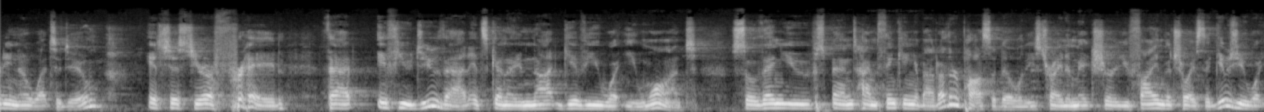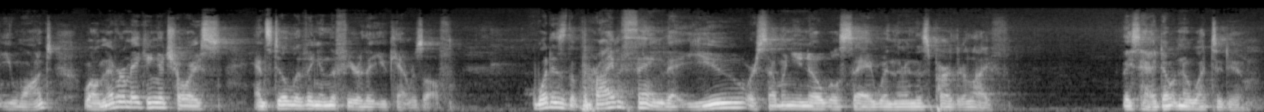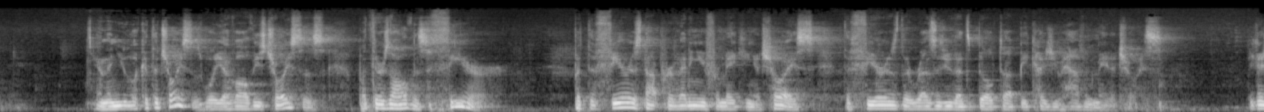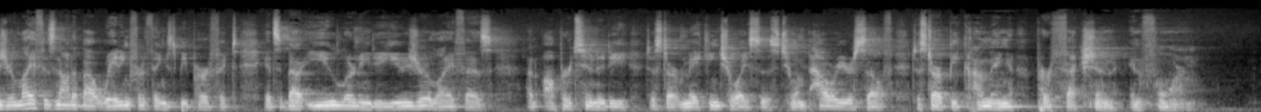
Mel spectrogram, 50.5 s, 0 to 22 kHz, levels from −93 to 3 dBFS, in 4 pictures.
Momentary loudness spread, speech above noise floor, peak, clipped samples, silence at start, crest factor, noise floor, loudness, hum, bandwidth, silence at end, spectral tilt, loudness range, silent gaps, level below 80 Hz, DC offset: 10 LU; 36 dB; 0 dBFS; under 0.1%; 0 s; 16 dB; -51 dBFS; -16 LUFS; none; 15 kHz; 0.65 s; -5 dB/octave; 5 LU; none; -48 dBFS; under 0.1%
